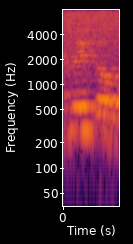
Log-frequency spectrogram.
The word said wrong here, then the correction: beluga: How do you say it? – Beluga whale. – Beluga whale.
